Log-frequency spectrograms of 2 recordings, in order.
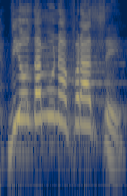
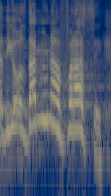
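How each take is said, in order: First: Higher, slow, urgent plea to God; more urgent pleading prayer. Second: Said in the usual way. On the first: Retold or imitated. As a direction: beg God for a phrase, slower and higher. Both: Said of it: "Yo le decía".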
